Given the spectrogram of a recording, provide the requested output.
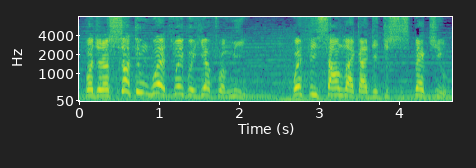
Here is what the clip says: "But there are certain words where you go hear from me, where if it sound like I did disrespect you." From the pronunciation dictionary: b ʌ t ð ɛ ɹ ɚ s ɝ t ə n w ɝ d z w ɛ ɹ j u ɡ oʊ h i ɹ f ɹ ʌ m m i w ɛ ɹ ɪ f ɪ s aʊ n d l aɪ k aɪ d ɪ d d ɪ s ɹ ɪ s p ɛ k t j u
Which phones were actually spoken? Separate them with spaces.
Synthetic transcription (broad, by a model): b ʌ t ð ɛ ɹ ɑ s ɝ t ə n w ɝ d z w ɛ j u ɡ oʊ h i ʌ f ɹ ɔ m m i w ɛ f ɪ s aʊ n d l aɪ k aɪ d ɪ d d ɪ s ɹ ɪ s p ɛ k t j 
